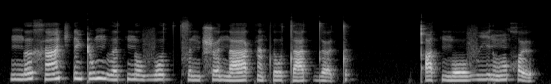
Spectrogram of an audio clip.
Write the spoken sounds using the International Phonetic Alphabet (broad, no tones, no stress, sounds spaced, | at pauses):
ŋ ə x ã t͡ʃʼ ĩ ʈ u ŋ ð ə t n o v o t t͡s ə ŋ ʂ œ n a k ã t ɾ o t a t d̪ œ t | qʼ a t n̪ o v i ɾ ũ χ ʏ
